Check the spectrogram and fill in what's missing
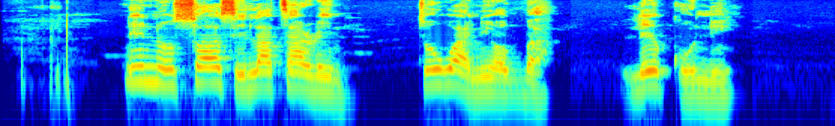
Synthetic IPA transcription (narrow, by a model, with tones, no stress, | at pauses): nĩ˦nũ˦sɔ˦si˧la˦ta˦ɾĩ˦˨n̩˨ | to˦wa˦˨nĩ˨˦ɔ˧ɡ͡ba˨ | le˦˨ko˨˦nĩ˧˦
